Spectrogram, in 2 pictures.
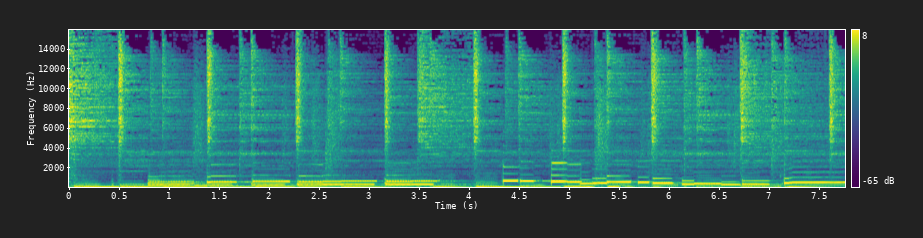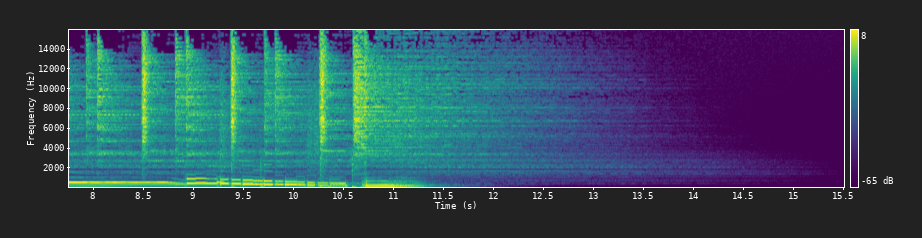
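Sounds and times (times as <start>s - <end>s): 
jazz session: 0.0s - 11.9s.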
